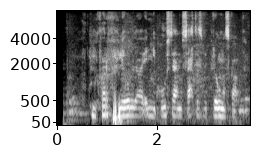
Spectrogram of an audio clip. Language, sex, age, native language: Icelandic, male, 12, Polish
